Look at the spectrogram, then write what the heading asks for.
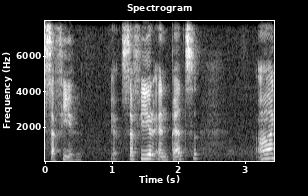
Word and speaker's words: Saphir: Well, I think it's pronounced like the French word, so it's Saphir.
